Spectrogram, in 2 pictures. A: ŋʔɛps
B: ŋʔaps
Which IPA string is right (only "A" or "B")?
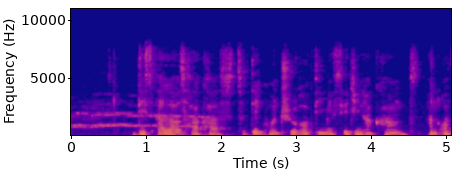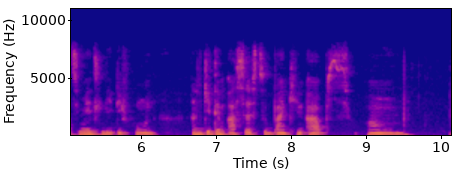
B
